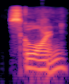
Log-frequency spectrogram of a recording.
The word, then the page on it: scorn: American English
